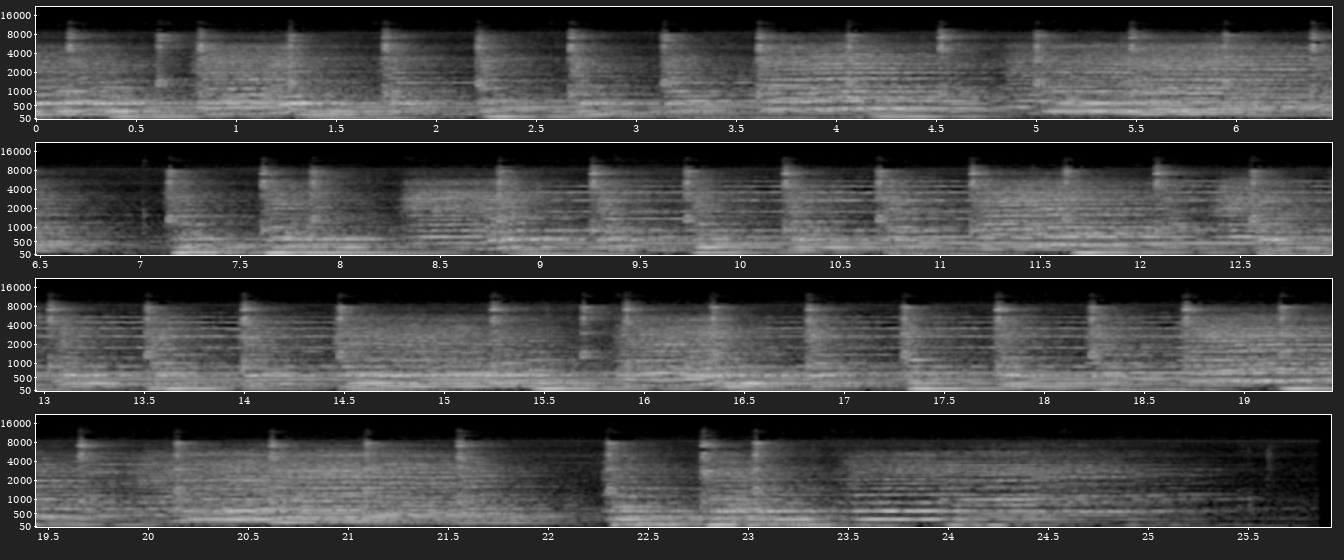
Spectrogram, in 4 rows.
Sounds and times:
Music: 0.0 - 25.9.

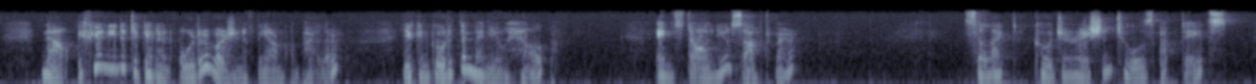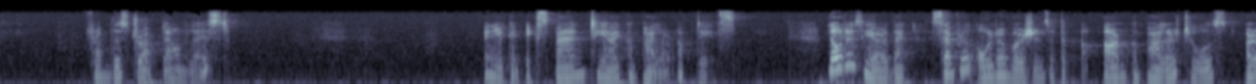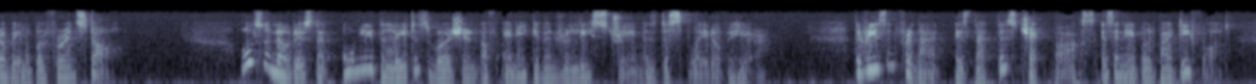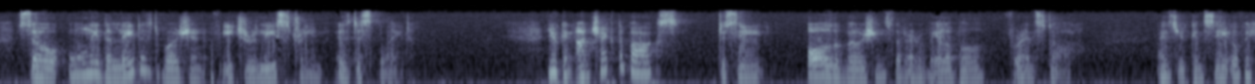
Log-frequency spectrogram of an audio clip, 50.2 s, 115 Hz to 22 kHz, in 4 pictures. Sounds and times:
Speech: 0.4 - 5.7, 6.6 - 8.1, 9.6 - 12.3, 13.4 - 15.0, 17.4 - 20.0, 20.8 - 26.4, 27.5 - 32.9, 33.6 - 41.9, 43.2 - 48.6, 49.3 - 50.2.

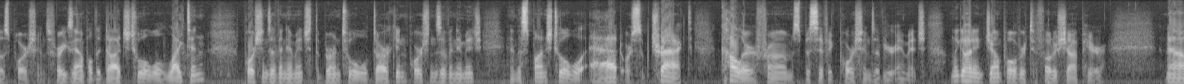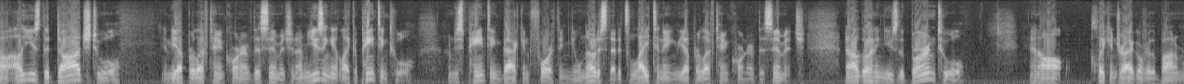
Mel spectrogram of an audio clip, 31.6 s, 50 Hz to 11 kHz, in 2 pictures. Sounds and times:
Speech: 0.0 - 14.8, 15.5 - 28.7, 29.5 - 31.5.

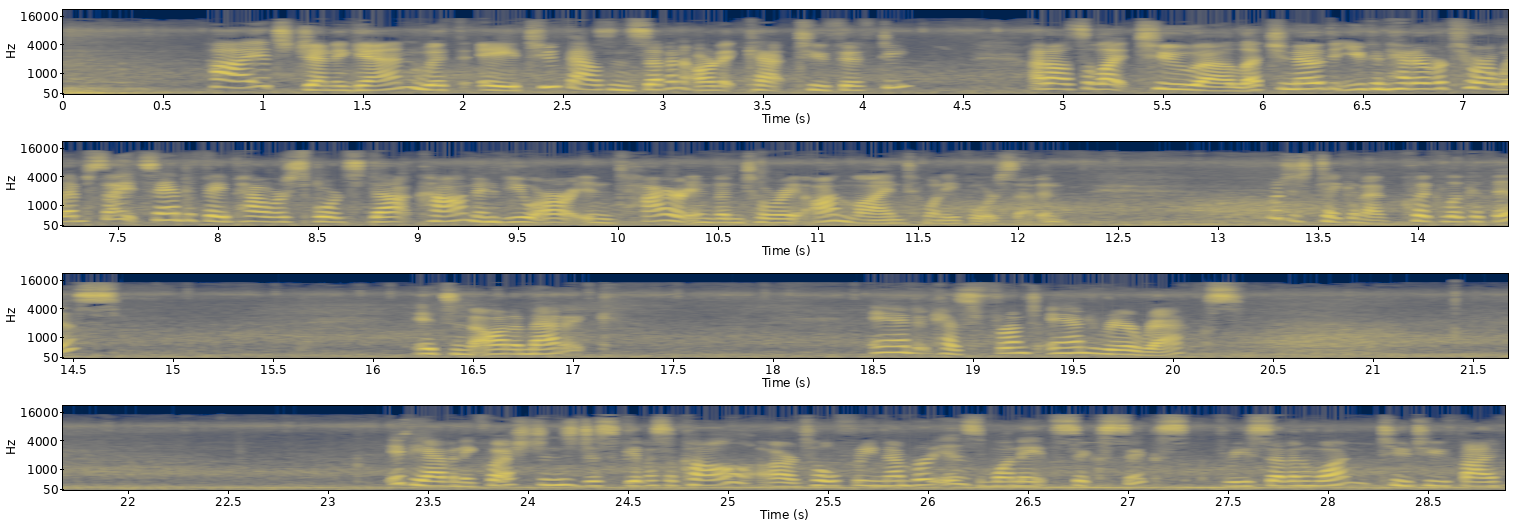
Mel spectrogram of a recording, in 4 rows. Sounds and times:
Speech: 0.8 - 12.3, 13.2 - 14.8, 16.2 - 17.2, 18.5 - 20.4, 23.3 - 28.8.

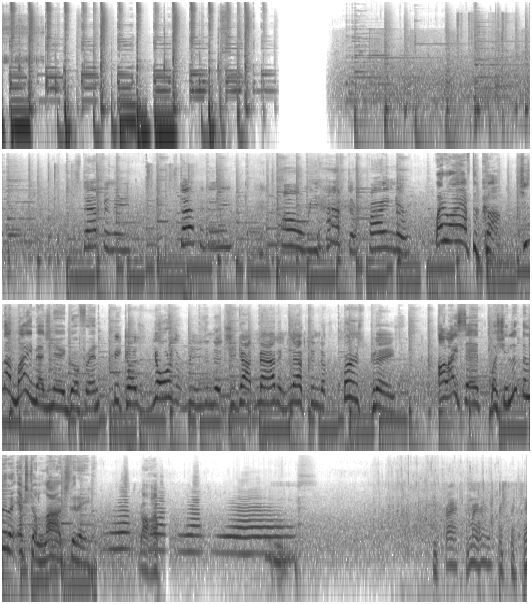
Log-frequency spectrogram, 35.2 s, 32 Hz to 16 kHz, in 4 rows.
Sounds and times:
Music: 0.0 - 4.6, 5.6 - 28.0
Speech: 13.4 - 24.2, 24.9 - 28.0, 33.6 - 35.1.

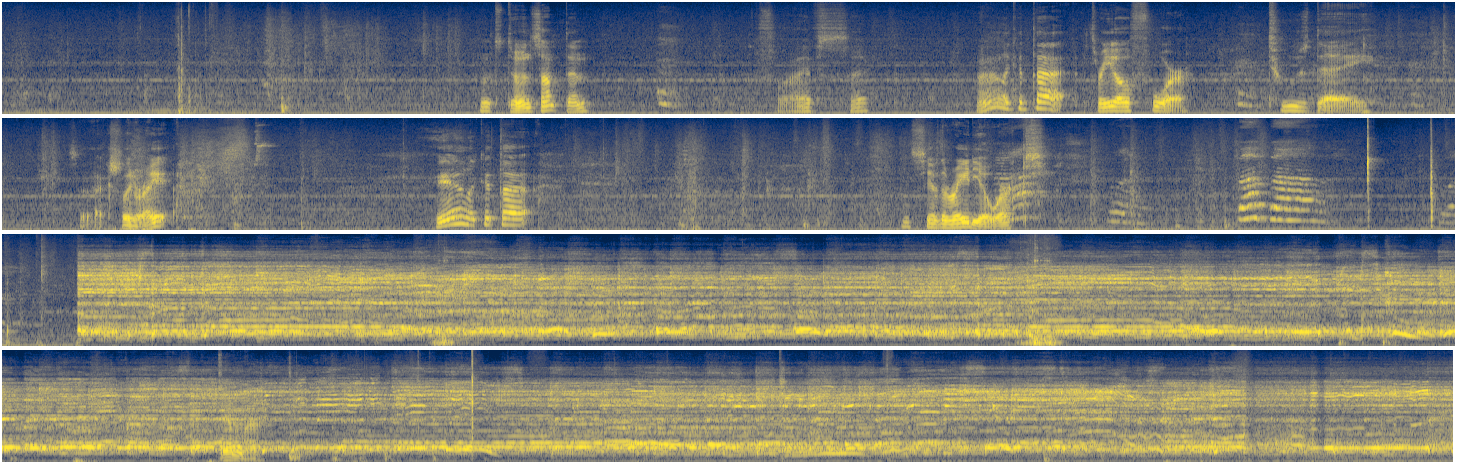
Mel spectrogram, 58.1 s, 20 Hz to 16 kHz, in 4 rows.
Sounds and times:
Speech: 4.8 - 5.9, 9.8 - 11.9, 15.2 - 16.3, 18.9 - 19.9, 23.5 - 25.0.

